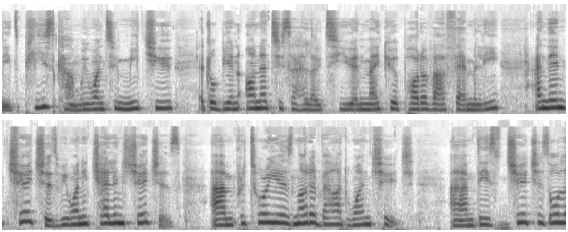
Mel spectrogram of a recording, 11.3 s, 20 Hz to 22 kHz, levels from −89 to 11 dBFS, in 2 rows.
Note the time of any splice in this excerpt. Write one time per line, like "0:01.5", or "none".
none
